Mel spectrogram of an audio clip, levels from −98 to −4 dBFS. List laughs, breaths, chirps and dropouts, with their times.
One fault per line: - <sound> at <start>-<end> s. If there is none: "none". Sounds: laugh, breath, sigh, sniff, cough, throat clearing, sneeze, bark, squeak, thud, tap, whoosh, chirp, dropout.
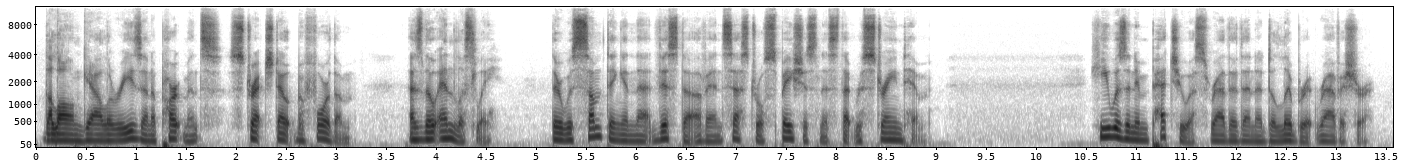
none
